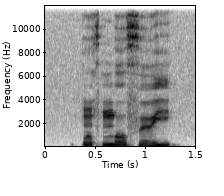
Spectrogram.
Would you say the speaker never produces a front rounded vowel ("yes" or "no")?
no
